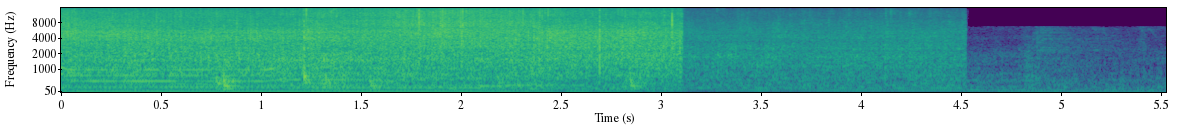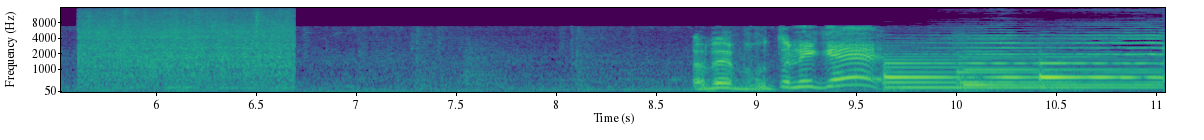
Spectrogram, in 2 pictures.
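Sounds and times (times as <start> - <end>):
vegetables sizzling in a pan: 0.0 - 4.6, 5.6 - 6.7.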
